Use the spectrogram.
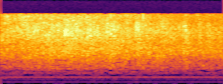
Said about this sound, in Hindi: चलो अपने लिए ताली बजाओ।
